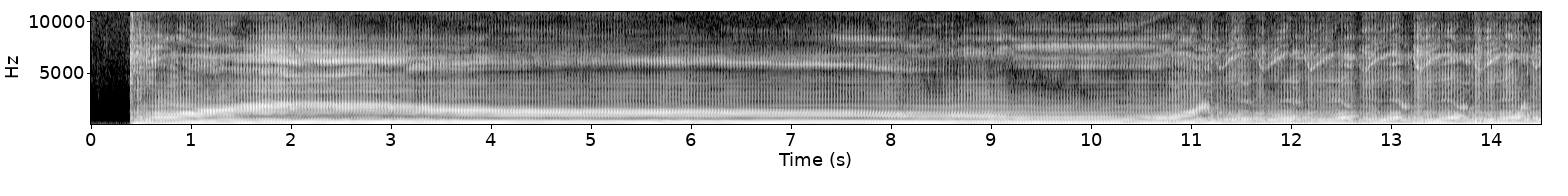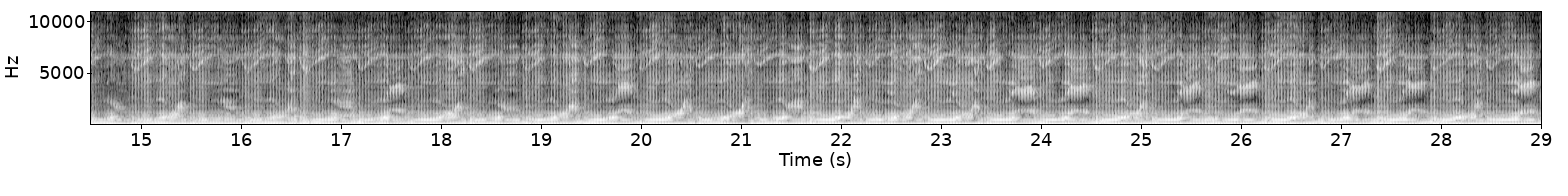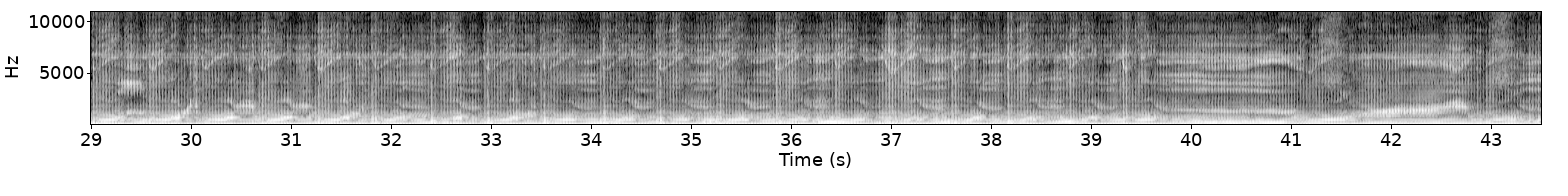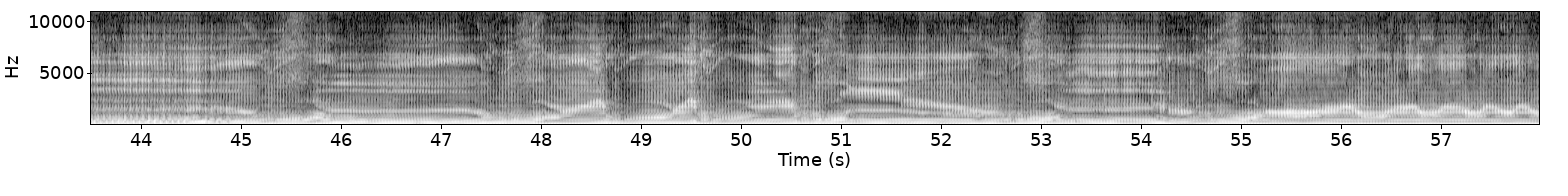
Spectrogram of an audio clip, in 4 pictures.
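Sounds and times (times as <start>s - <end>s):
didgeridoo: 0.4s - 57.9s.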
